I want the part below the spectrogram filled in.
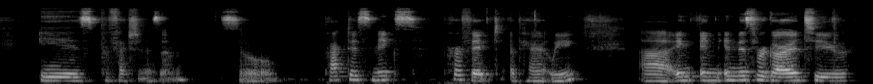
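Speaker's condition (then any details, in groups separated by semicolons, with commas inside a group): No condition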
